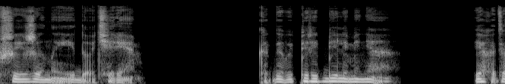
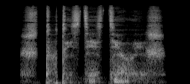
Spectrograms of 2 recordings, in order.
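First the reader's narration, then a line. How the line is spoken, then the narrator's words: Quiet question. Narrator (Russian): Тихо спросил я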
